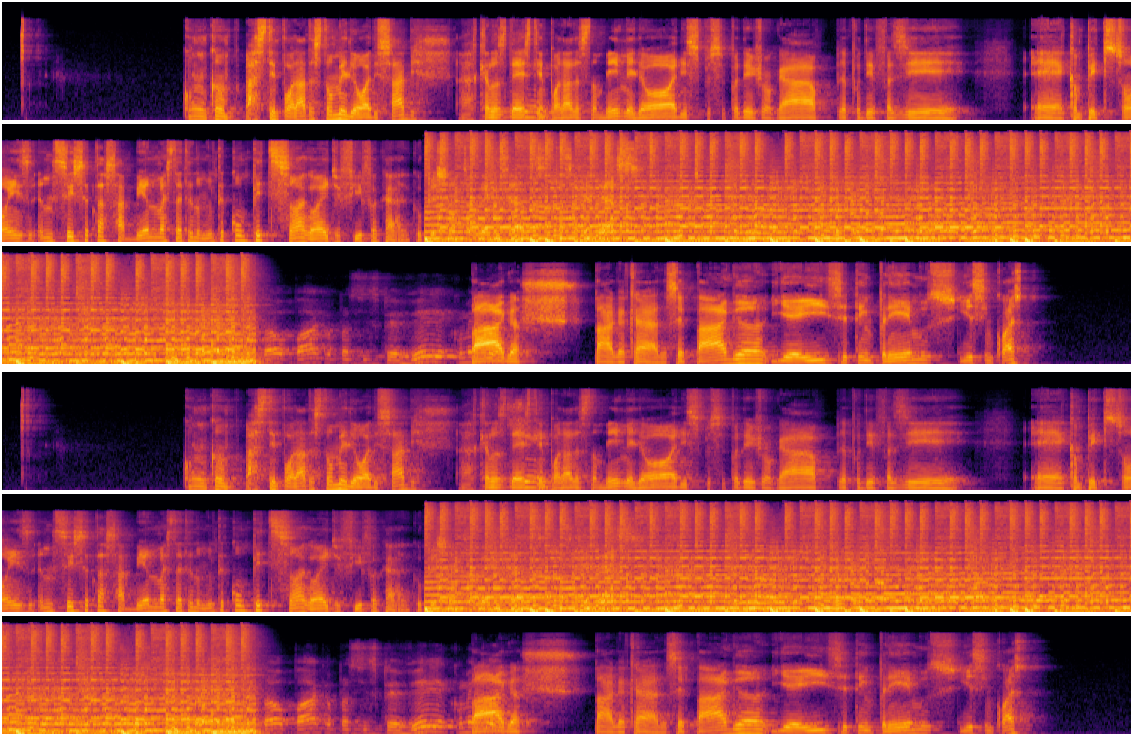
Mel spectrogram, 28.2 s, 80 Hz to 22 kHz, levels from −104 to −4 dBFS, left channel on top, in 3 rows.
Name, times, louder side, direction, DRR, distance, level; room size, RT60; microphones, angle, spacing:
voice 1, 1.5-8.0 8.6-14.8 22.7-27.3, left 5 dB, 40° left, 0.7 m, -24 dB
voice 2, 4.2-4.6 15.5-18.4 19.0-23.0, right 2 dB, 55° right, 2.4 m, -32 dB
sound 1, 12.9-20.9, left 1 dB, 10° left, 1.0 m, -18 dB
22.5 x 9.6 x 6.5 m
head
